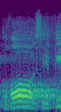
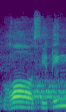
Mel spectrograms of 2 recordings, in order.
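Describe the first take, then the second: The two takes are said the same way.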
